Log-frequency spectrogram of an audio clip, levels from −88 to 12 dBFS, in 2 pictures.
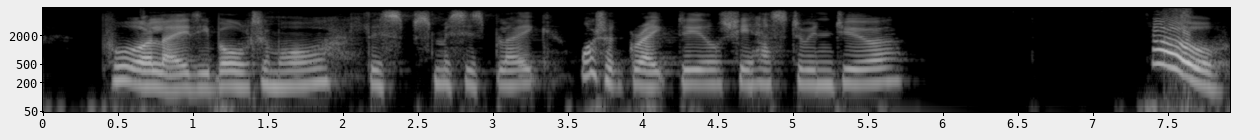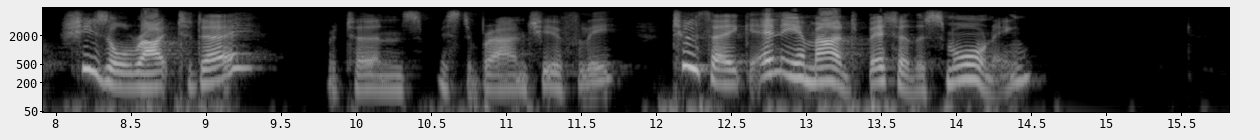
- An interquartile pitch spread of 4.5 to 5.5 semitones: No, average, 4.0 semitones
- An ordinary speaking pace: No, slow, 115 wpm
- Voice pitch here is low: No, high, 190 Hz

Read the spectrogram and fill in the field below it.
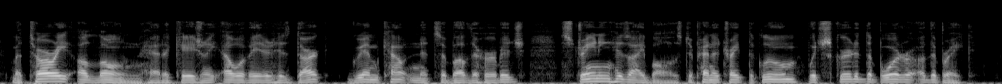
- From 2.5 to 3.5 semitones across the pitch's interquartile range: No, average, 4.2 semitones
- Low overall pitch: Yes, low, 100 Hz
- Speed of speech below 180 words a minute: Yes, average, 160 wpm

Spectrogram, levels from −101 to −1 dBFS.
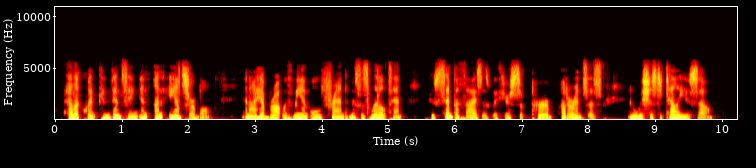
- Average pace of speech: Yes, average, 160 wpm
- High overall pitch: Yes, high, 225 Hz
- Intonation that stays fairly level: No, average, 3.3 semitones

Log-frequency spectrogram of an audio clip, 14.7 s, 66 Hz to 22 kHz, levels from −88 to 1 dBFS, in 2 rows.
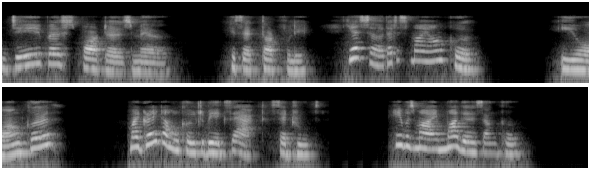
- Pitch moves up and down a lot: Yes, wide, 7.9 semitones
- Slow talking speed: Yes, slow, 110 wpm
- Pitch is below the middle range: No, high, 205 Hz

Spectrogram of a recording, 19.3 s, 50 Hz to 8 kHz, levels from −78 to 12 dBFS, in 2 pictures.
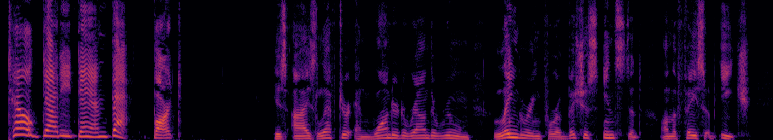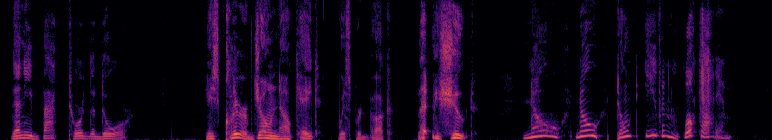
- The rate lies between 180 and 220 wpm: No, average, 150 wpm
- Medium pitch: Yes, medium, 165 Hz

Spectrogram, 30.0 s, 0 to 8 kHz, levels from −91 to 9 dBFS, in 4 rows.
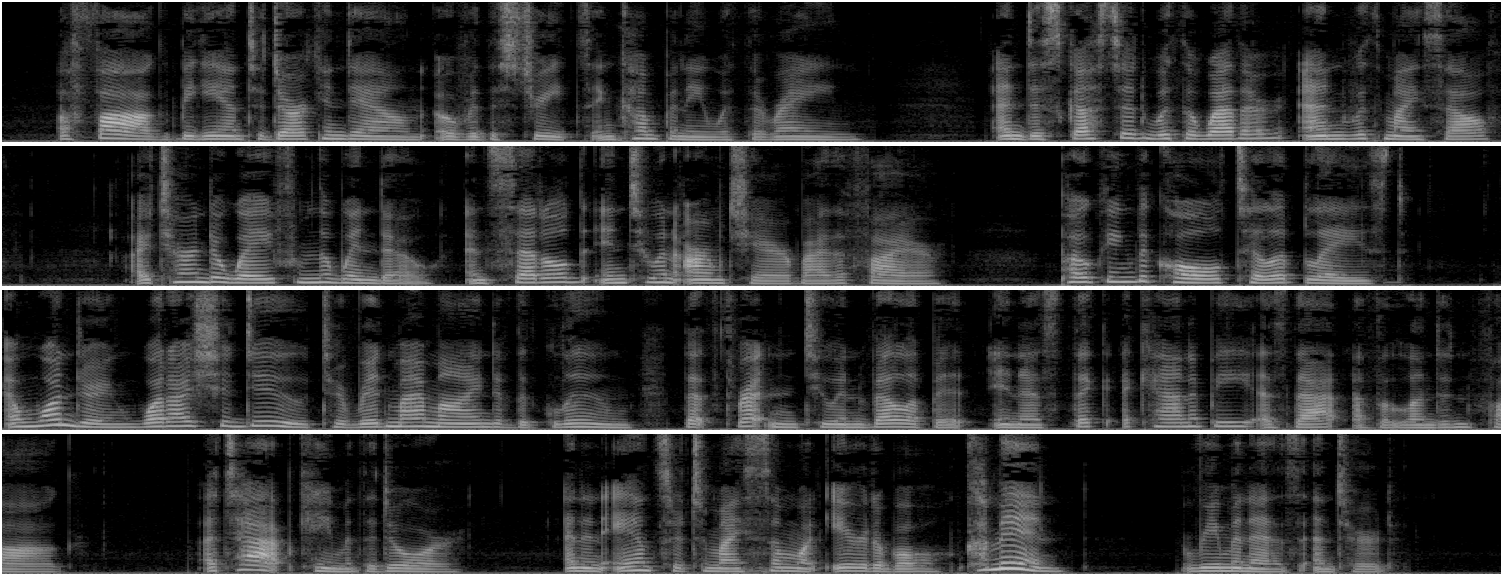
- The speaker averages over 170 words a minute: Yes, average, 180 wpm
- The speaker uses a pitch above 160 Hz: Yes, medium, 185 Hz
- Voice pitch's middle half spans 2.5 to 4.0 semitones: No, average, 4.7 semitones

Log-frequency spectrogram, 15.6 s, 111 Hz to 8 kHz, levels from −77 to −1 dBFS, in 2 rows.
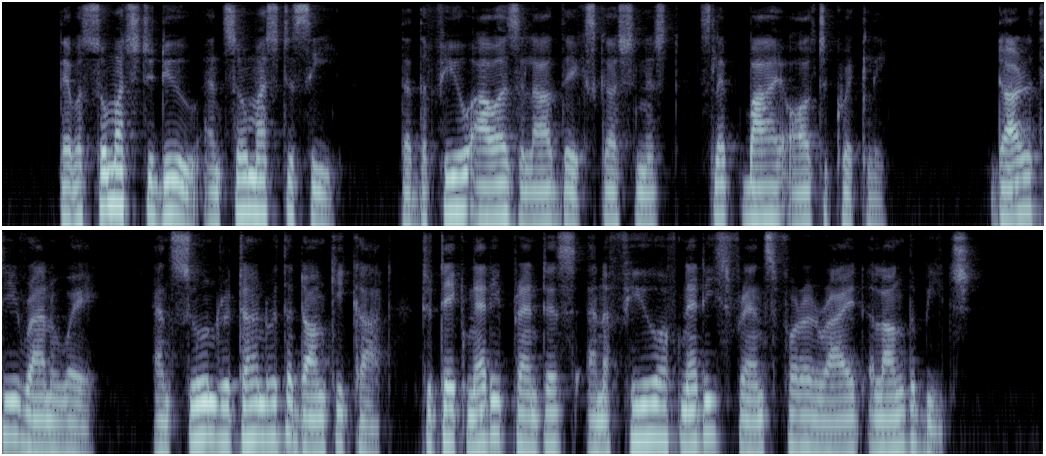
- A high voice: No, low, 115 Hz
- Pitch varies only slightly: No, average, 4.0 semitones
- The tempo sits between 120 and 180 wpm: No, average, 190 wpm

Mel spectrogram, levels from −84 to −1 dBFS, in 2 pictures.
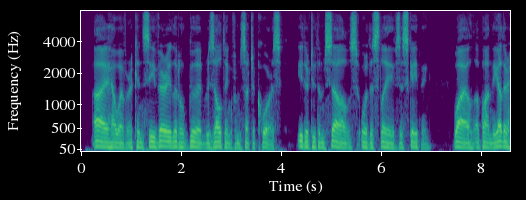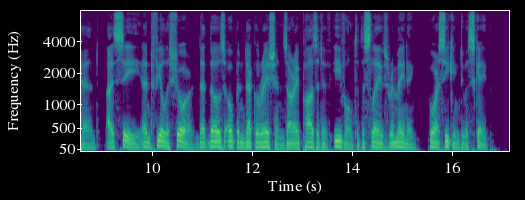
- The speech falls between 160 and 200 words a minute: Yes, average, 170 wpm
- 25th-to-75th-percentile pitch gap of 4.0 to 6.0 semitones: No, average, 3.3 semitones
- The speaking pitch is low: Yes, very low, 95 Hz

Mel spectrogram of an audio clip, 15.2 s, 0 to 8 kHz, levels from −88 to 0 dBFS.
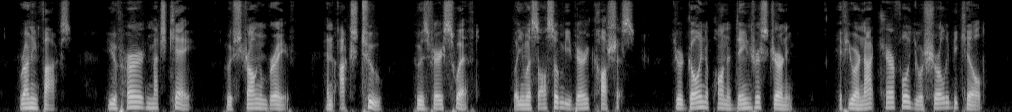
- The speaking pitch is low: Yes, low, 115 Hz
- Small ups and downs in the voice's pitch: No, average, 3.0 semitones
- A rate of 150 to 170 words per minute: Yes, average, 160 wpm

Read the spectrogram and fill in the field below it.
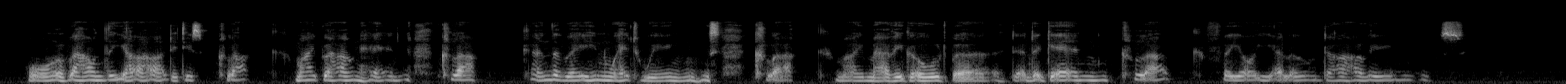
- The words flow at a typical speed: No, slow, 105 wpm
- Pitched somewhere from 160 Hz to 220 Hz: Yes, medium, 185 Hz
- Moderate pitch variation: No, narrow, 2.2 semitones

